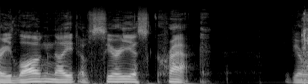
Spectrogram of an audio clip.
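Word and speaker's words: craic: long night of serious crack have you ever heard the word crack c r it's spelled c r a i c that's an Irish slang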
